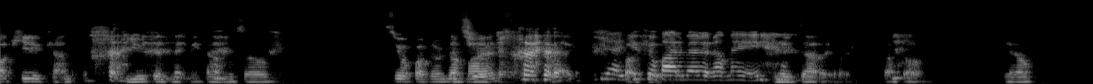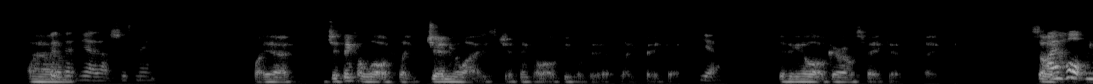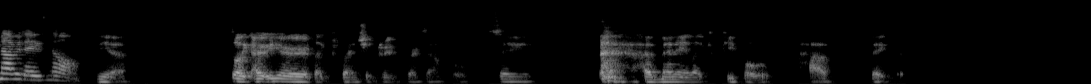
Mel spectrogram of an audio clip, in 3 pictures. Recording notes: apologise about the quality of the audio as it kept jumping in and out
